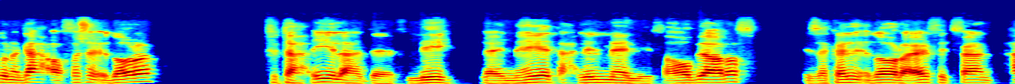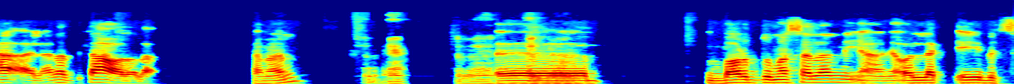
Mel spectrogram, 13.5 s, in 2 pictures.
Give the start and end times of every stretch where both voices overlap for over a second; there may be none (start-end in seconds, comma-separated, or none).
none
